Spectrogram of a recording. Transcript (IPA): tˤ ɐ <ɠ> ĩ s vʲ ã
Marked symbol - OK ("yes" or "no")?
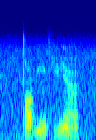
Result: yes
